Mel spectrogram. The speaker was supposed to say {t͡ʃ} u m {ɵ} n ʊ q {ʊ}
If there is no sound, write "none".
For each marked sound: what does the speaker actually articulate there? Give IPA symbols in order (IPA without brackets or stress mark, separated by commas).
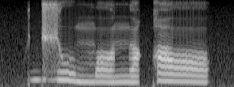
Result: d͡ʒ, ɔ, ɔ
